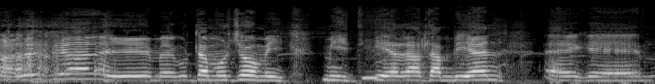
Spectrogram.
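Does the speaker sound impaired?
Yes: cerebral palsy; present from birth, brain damage.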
